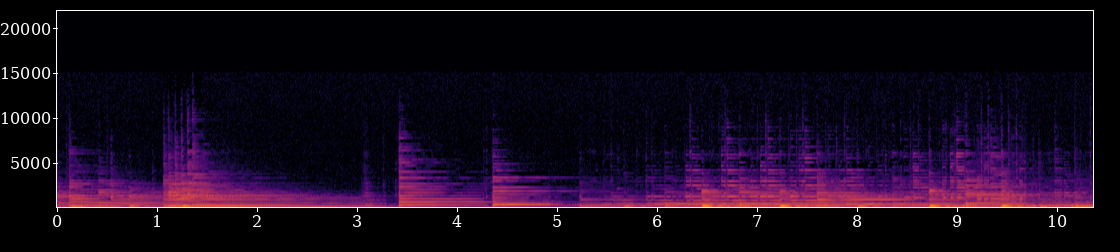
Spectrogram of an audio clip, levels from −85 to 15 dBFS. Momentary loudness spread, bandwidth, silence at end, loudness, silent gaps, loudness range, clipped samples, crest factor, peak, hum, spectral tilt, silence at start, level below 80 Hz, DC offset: 14 LU; 11 kHz; 0 s; -28 LUFS; none; 8 LU; under 0.1%; 18 dB; -10 dBFS; none; -7 dB/octave; 0 s; -50 dBFS; 0.4%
